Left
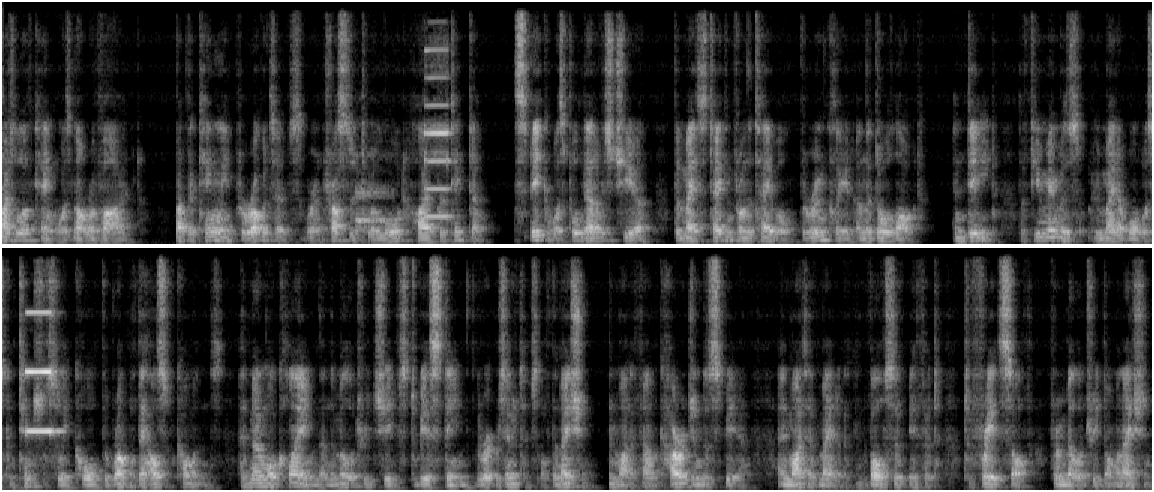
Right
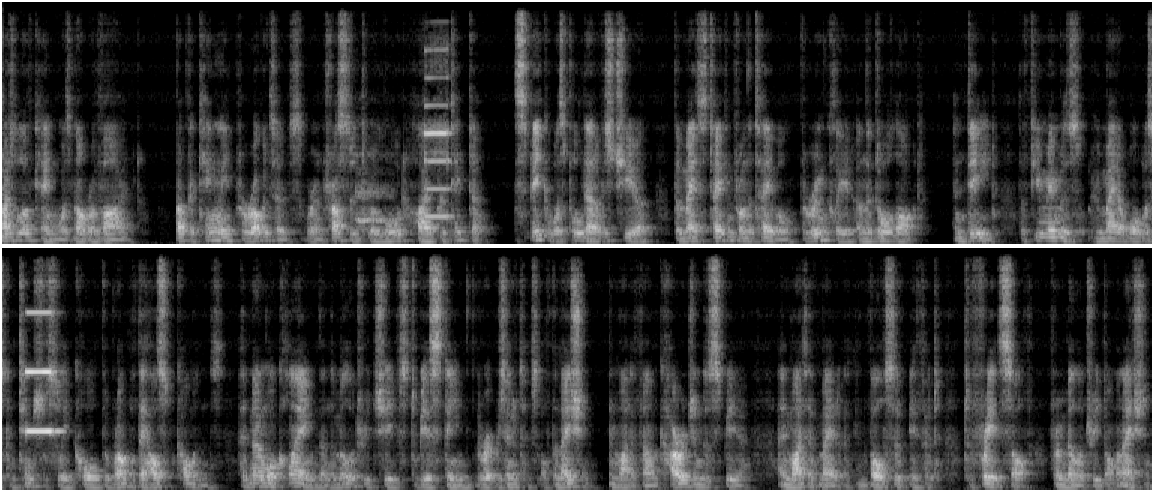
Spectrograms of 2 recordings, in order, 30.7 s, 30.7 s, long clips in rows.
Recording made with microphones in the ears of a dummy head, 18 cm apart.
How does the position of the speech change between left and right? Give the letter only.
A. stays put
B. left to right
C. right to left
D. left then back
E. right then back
A.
